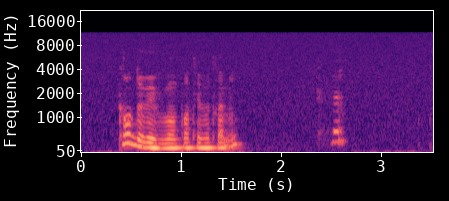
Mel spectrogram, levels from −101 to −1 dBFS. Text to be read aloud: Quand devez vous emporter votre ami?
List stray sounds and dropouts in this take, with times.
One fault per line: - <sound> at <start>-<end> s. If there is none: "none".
- laugh at 2.3-2.7 s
